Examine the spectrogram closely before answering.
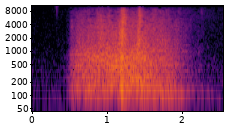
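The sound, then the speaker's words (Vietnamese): A sliding door pulled open, one smooth, breathy rumbling slide of about a second and a half that swells and then fades, heard alone. “Đây là âm thanh khi kéo cửa trượt để mở ra, phải không ạ?”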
